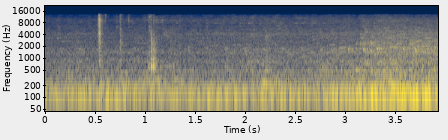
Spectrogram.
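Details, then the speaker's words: Multicab 6-valve engine after alternator fan belt replacement, belt tensioned medium: low steady idle with no squeal or chirp; earlier noise gone, normal. "Ayan, yung pag-start niya, wala nang ingay. Di tulad kanina, maingay po."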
